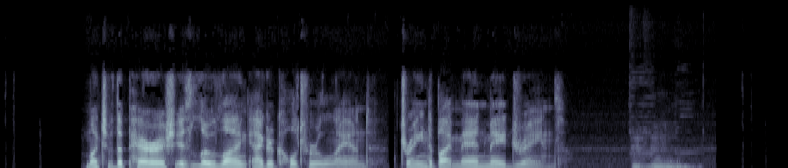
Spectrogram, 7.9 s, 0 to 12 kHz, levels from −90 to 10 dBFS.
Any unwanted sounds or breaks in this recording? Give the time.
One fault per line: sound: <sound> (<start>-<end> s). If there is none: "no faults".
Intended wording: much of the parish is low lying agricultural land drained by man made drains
sound: throat clearing (6.3-7.0 s)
